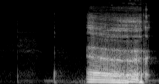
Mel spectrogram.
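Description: burp

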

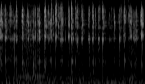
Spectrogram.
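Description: many dice being rolled

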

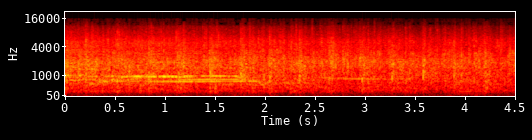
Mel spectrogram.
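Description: audience clapping

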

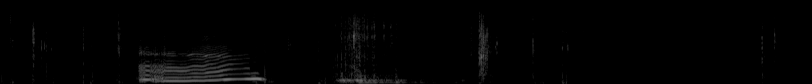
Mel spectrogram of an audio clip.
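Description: tarot cards being shuffled

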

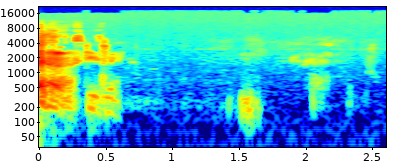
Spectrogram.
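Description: sneeze

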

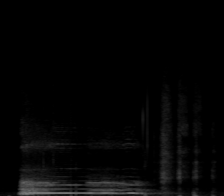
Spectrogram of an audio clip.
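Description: dog howling

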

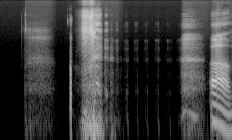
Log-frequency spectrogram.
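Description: yawn

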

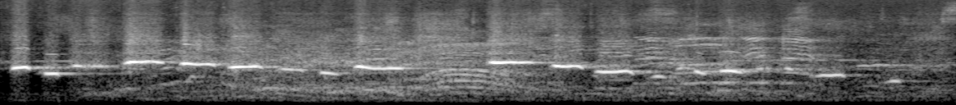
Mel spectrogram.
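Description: person whistling a tune

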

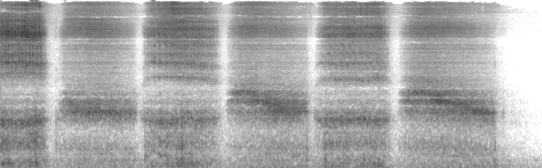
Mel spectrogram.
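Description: snoring sound effect

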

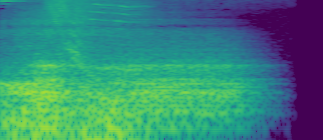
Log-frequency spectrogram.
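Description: whoosh transition sound effect

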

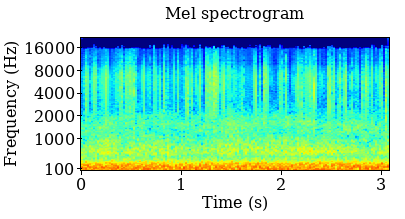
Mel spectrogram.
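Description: jet aircraft flying overhead

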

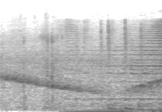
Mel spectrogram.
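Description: siren

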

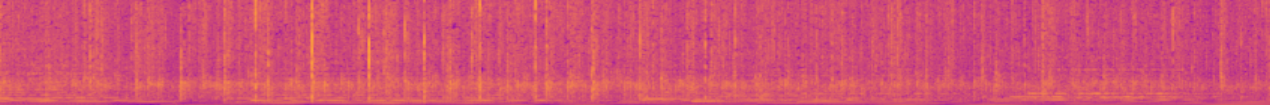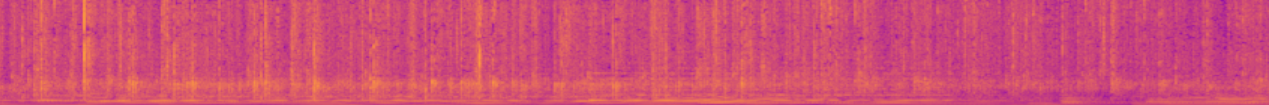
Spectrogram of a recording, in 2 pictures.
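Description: audience clapping hands

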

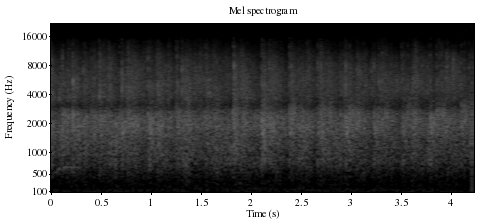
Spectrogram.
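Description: audience applause

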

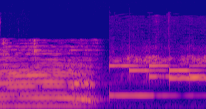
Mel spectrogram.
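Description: cow mooing

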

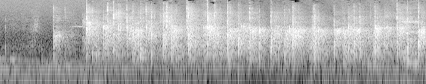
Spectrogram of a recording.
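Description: audience applause

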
